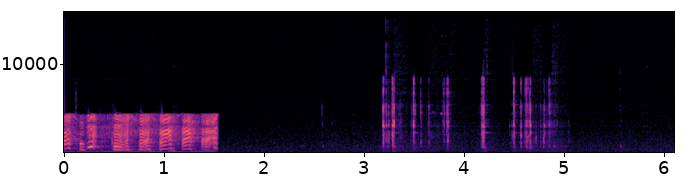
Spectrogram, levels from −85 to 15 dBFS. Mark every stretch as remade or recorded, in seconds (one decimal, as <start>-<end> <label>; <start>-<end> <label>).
0.0-0.6 remade; 0.6-3.8 recorded; 3.8-4.4 remade; 4.4-6.1 recorded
